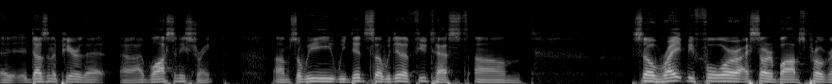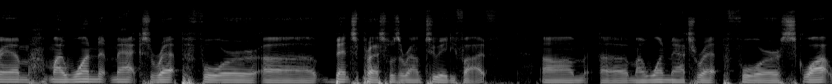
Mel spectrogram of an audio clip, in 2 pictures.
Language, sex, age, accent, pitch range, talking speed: English, male, 30-49, American, 95-120 Hz, 175 wpm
